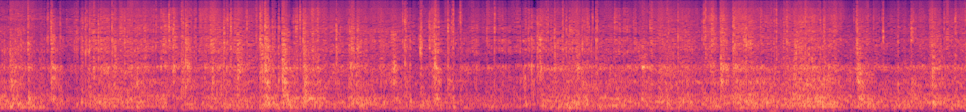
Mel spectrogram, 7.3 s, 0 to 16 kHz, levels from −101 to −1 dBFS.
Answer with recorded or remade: remade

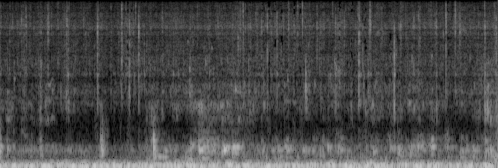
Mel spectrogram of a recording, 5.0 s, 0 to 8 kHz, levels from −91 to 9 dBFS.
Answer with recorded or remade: recorded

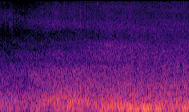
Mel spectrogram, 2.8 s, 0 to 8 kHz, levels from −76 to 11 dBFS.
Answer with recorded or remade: recorded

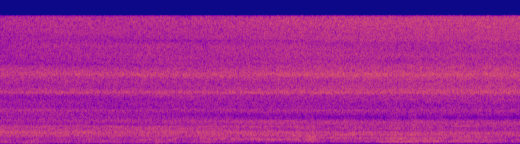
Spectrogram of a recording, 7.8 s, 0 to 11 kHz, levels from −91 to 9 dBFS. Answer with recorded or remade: remade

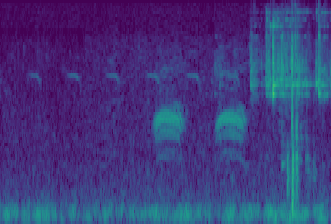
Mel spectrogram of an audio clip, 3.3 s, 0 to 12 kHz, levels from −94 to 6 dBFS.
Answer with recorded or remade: recorded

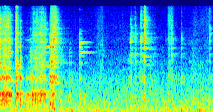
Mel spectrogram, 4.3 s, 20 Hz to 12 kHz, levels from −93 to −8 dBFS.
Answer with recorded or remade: remade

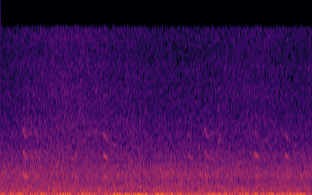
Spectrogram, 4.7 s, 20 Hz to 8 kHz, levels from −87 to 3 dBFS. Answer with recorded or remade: remade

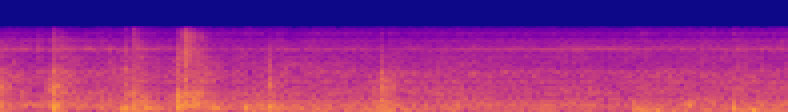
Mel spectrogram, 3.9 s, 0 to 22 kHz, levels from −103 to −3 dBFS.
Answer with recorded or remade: remade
